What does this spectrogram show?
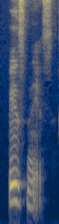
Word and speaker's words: business: 이 두 번째 단어 같은 경우도 business 실질적으로 아이는 소리가 나지 않는 묵음이에요. 그래서 business 이음절 단어가 되는 겁니다.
